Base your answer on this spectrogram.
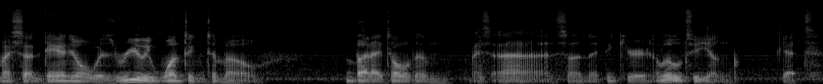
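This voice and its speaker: Vocal fry at a fairly slow pace, with audible room echo. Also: man, very deep, low pitch for a man, ordinary pitch variation. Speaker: video blogger. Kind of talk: casual video blog monologue.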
